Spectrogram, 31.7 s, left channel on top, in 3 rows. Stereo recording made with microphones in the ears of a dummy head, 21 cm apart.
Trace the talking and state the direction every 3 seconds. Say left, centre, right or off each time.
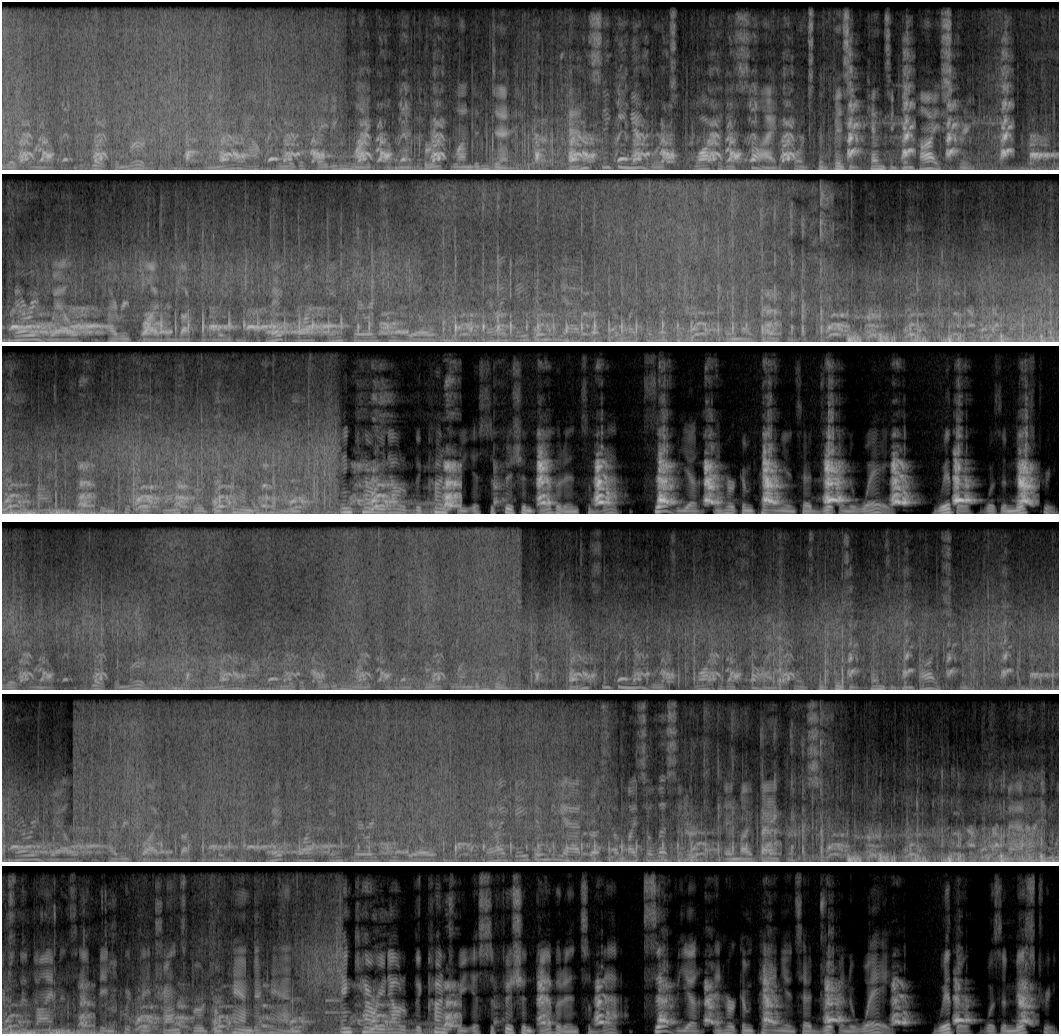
left, left, left, left, centre, right, right, right, right, right, right.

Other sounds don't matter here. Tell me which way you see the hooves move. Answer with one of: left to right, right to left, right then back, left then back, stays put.
left to right.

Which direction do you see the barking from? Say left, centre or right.
left.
